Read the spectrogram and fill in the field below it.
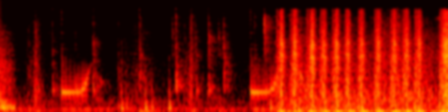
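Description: Rapid automatic gunfire from the Roblox Rivals shooter game rattles off in quick bursts, then a steady burst of repeating shots, faint and clipped, with no talking over it.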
